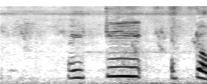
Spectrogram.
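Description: A chicken calling twice: a short note about two-thirds of a second in, then a longer held note about a second in.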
